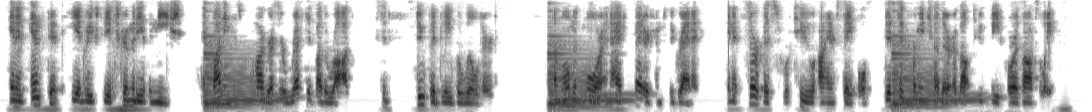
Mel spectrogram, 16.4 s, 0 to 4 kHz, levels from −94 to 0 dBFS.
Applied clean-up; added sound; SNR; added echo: classical method Wiener filter.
